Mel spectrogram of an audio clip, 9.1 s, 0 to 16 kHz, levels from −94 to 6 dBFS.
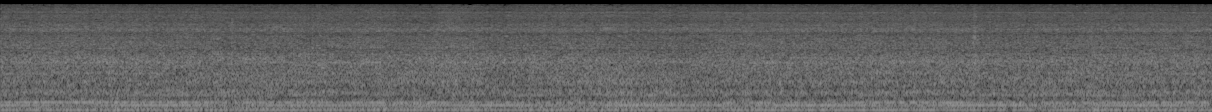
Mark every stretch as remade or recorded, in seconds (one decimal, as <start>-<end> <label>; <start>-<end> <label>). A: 0.0-1.6 recorded; 1.6-3.9 remade; 3.9-4.5 recorded; 4.5-5.4 remade; 5.4-9.1 recorded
